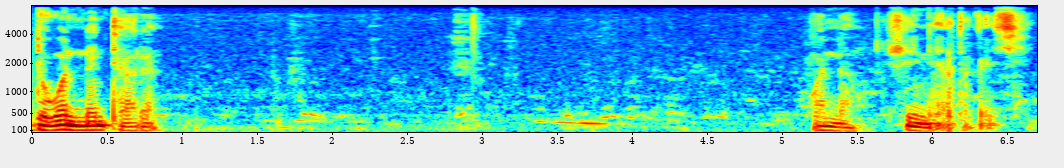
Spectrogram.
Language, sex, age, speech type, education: Hausa, male, 46-60, spontaneous, tertiary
